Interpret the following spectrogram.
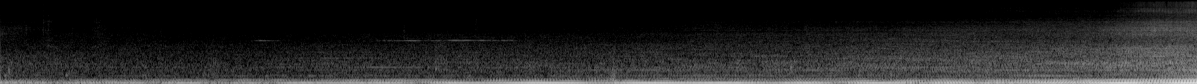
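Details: Steady low engine rumble of a passing vehicle, with no animal voice heard.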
